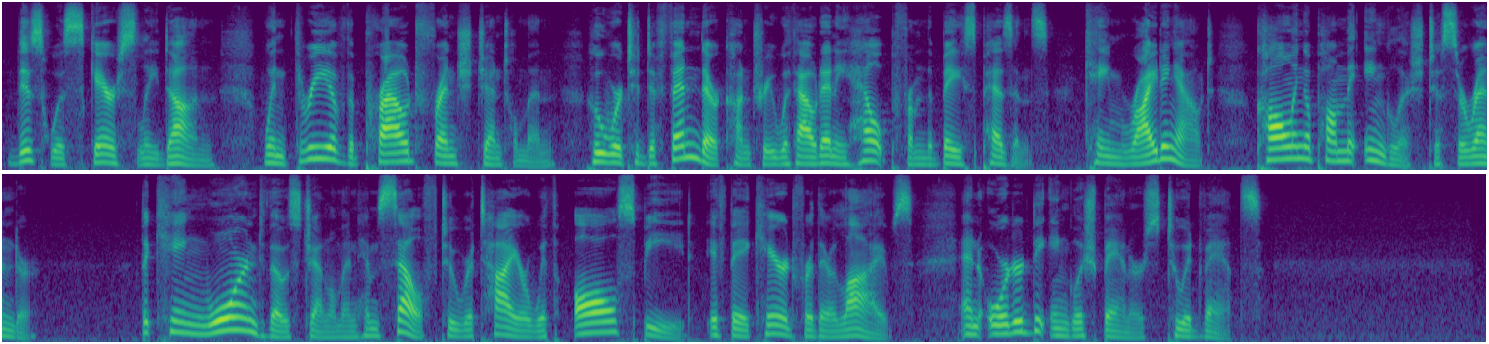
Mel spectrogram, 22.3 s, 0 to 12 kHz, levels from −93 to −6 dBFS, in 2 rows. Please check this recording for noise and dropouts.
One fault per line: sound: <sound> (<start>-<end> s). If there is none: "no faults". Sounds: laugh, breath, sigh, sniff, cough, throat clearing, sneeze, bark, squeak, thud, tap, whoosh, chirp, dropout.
no faults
